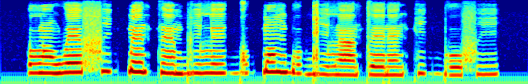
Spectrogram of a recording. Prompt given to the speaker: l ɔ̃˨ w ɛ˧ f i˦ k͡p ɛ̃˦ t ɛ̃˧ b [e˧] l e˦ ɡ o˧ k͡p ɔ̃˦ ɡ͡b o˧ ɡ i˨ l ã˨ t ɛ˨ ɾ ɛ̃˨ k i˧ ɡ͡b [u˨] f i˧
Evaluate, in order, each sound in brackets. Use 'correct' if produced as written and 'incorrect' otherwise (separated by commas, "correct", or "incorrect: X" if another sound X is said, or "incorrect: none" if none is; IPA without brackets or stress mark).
incorrect: i˧, incorrect: o˨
